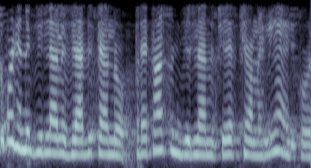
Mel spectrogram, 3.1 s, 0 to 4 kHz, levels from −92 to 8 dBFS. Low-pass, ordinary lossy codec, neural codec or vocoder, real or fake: 3.6 kHz; none; codec, 44.1 kHz, 1.7 kbps, Pupu-Codec; fake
